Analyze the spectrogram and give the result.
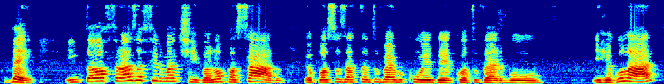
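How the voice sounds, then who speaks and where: A woman's voice: medium pitch, expressive, normal speed, sharp tone, dull audio. A woman English teacher from Brazil giving a casual online grammar lesson from home, explaining patiently and checking in with her students often. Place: home, during quarantine.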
